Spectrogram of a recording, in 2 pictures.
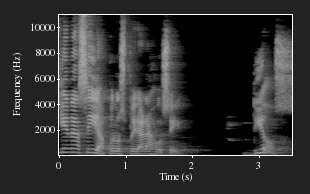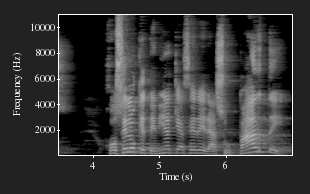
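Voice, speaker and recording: A man's voice: very high-pitched, sing-song, slow, fairly bright tone, big-room sound. A male pastor, preaching a sermon with emphatic swings of voice and calling listeners brothers. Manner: emphatic preaching, voice rising and falling widely.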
